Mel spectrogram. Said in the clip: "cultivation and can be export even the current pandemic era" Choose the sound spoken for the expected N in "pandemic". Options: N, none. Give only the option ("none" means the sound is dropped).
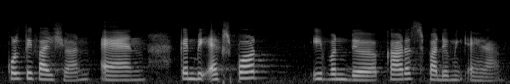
none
